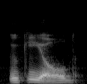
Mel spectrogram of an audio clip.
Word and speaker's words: Ukiyold West: You can find us at Ukiyold_West. The Y is silent, and there will be a link in the show notes.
